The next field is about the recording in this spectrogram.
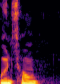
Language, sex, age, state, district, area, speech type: Bodo, male, 18-30, Assam, Baksa, rural, read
